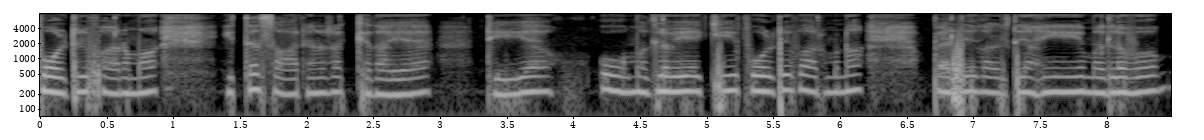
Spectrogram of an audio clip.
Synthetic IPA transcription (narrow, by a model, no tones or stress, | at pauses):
pɔːlʈɾiːpʰaːɾmãːɪt̪ːɛ̃ːsaːɾjãːnãɾəkʰːed̪aːɛː | ʈʰiːkɛːoːmət̪ləbeːɛːkɪpɔːlʈɾiːpʰaːɾmːnãːpɛːliːkəlt̪eːaɦĩːmət̪ləb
